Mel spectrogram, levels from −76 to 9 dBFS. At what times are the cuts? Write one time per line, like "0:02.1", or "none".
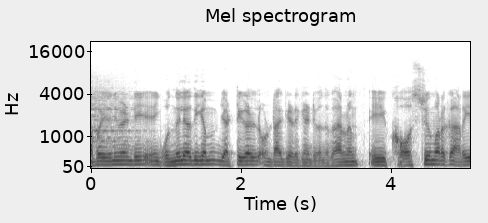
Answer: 0:00.9
0:03.6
